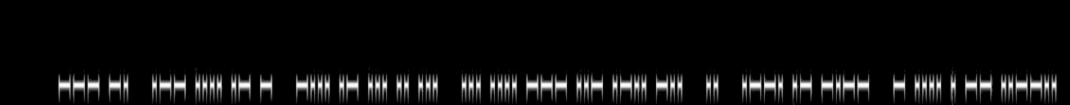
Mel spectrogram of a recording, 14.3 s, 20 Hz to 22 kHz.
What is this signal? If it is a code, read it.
Morse code, heard as a keyed tone, about 25 wpm, 700 Hz. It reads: ON WHAT BASIS SHOULD I PAY THEM?
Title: Sentences from Top 1000 Words - Review Part 5 - 25wpm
